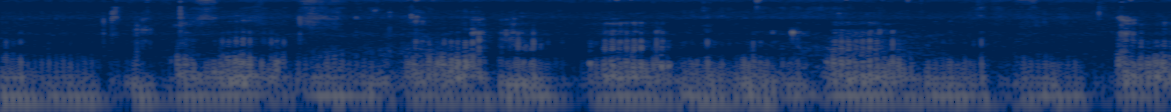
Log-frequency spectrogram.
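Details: Close purring from a domestic cat: a soft, deep, rattling hum that swells on each breath, roughly one cycle per second, with nothing else heard.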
